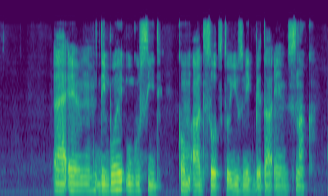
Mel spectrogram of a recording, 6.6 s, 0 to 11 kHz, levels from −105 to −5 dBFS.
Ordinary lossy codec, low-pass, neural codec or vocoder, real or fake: Opus, 64 kbps; 7.2 kHz; codec, 16 kHz, 16 kbps, FreqCodec, smaller model; fake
